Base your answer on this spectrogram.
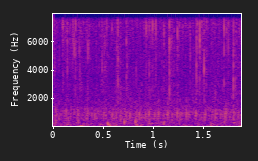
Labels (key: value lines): label: biophony, rattle
recorder: SoundTrap 500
